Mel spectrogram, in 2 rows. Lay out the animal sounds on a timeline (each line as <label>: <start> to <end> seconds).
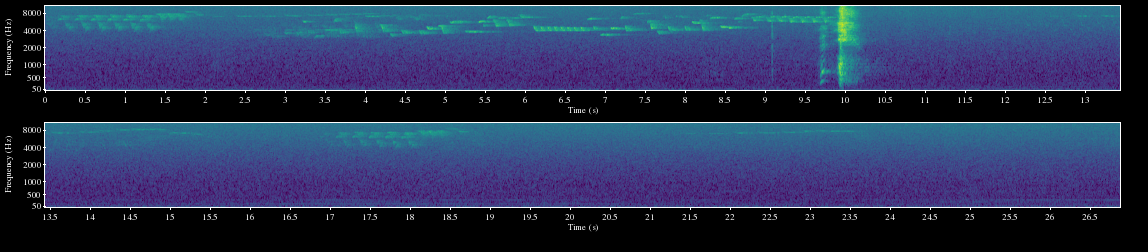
Blackburnian Warbler (Setophaga fusca): 0.0 to 2.1 seconds
Golden-crowned Kinglet (Regulus satrapa): 2.0 to 4.8 seconds
Winter Wren (Troglodytes hiemalis): 2.8 to 9.9 seconds
Golden-crowned Kinglet (Regulus satrapa): 12.4 to 15.6 seconds
Blackburnian Warbler (Setophaga fusca): 16.6 to 18.9 seconds
Golden-crowned Kinglet (Regulus satrapa): 21.3 to 24.0 seconds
